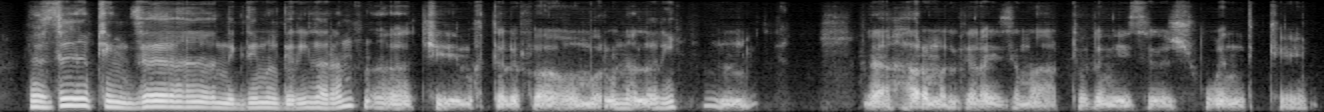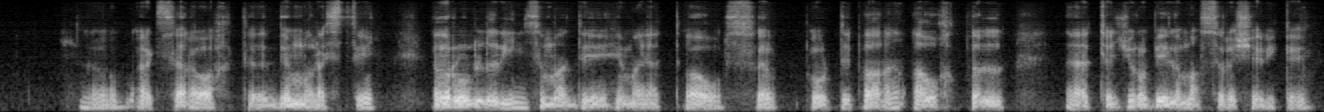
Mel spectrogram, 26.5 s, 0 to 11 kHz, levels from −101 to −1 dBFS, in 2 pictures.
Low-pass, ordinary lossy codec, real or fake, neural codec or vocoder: none; none; fake; vocoder, 22.05 kHz, 80 mel bands, HiFi-GAN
